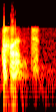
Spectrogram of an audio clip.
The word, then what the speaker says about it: Punt: It's P-U-N-T. Is it punt? – Punt, yes.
